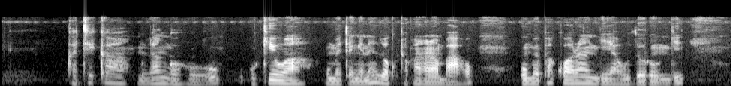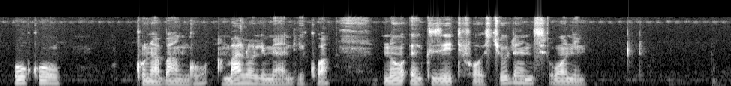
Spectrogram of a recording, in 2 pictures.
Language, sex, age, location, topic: Swahili, male, 25-35, Kisii, education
